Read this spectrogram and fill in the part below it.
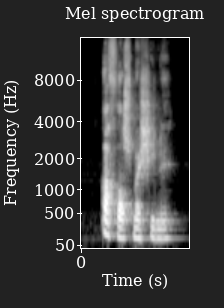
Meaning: dishwasher (appliance for washing dishes)
- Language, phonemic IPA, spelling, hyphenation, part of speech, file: Dutch, /ˈɑf.ʋɑs.maːˌʃi.nə/, afwasmachine, af‧was‧ma‧chi‧ne, noun, Nl-afwasmachine.ogg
